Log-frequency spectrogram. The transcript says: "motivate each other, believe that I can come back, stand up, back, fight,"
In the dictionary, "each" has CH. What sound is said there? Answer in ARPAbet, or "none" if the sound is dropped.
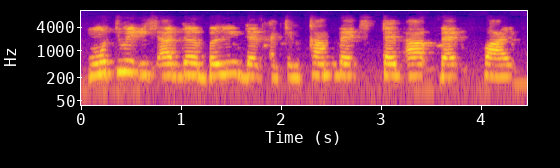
S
